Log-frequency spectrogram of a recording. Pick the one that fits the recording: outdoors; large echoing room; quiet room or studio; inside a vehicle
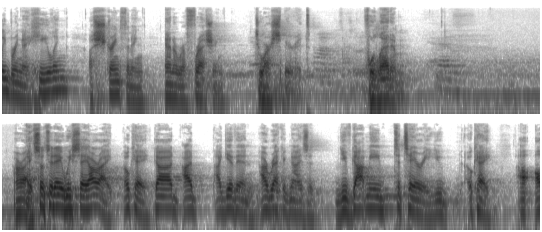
large echoing room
